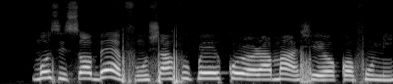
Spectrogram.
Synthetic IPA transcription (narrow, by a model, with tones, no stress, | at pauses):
mo˧si˨sɔ˧bɛː˦˨fũ˨˦ʃa˦fũ˦k͡pe˦ko˦ɾɔ˧ɾa˧mãː˦˨ʃe˧ɔ˧kɔ˧fũ˦mĩ˧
